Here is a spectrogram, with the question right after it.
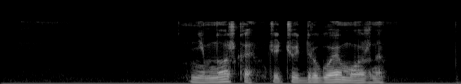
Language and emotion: Russian, neutral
